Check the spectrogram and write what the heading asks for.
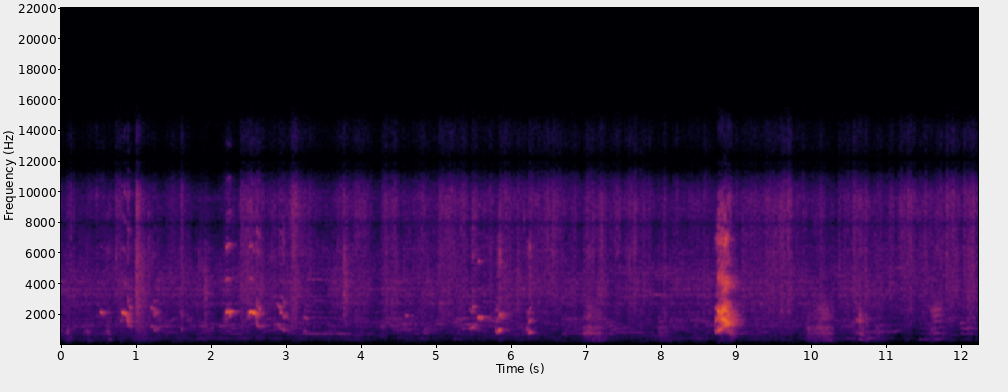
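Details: Olde English Bulldogge puppy gives soft snuffles and small nasal sounds building up, then one sharp, explosive sneeze, over quiet background music.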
